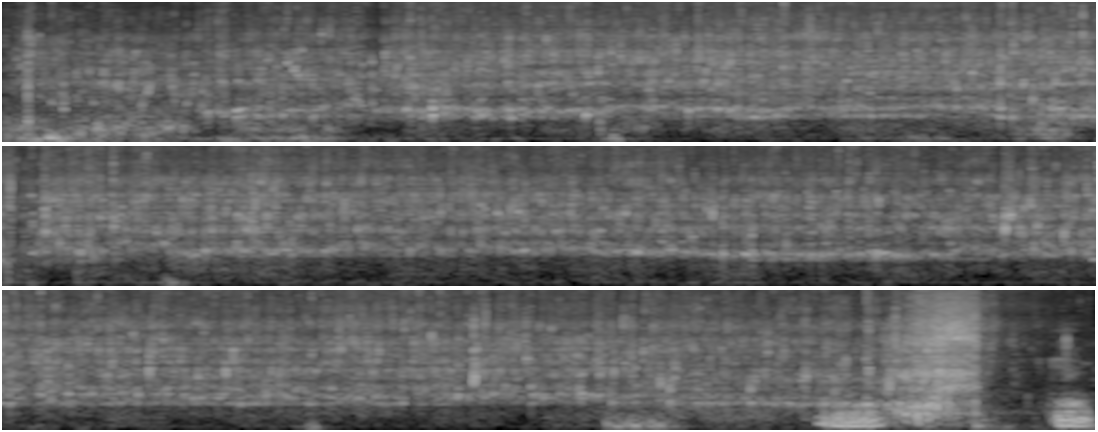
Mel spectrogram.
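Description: Water flushes steadily through a cabin's water supply line, making a continuous rushing trickle that holds constant throughout, close by, with a brief louder gush near the end.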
